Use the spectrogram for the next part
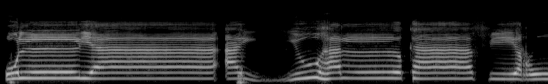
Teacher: Jadi ketika lam sukun tidak terlalu cepat untuk dilepaskan.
